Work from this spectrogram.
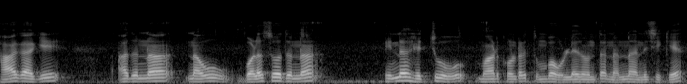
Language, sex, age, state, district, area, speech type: Kannada, male, 60+, Karnataka, Chitradurga, rural, spontaneous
